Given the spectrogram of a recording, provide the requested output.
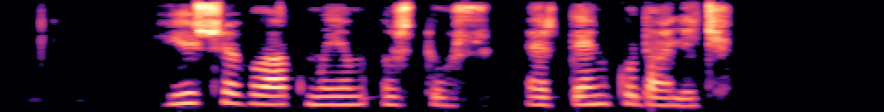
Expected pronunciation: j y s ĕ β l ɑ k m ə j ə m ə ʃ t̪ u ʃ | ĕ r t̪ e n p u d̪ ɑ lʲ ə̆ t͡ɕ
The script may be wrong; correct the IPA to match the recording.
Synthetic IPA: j y ʃ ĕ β l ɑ k m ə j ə m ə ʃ t̪ u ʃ | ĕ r t̪ e n k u d̪ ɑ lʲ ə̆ t͡ɕ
